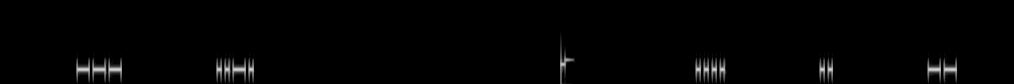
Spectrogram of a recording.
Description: Morse code, heard as a keyed tone, about 31 wpm, spaced as for 8 wpm, 700 Hz. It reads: OF HIM
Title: 8x Character Spacing - Top 200 Words - 30wpm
